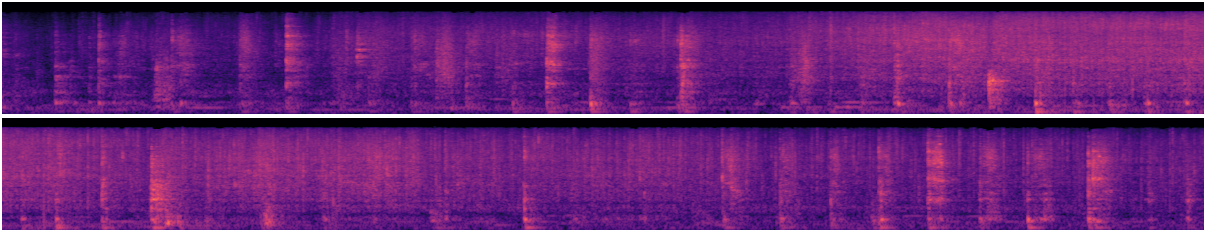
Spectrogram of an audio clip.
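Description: Metal ladle scraping and clinking against a metal wok as chopped food is stirred in hot oil, with a frying sizzle. The sizzle swells into a steady hiss about six seconds in.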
